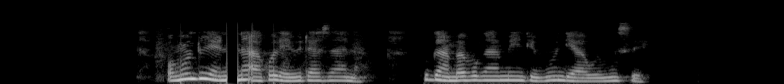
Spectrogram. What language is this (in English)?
Ganda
